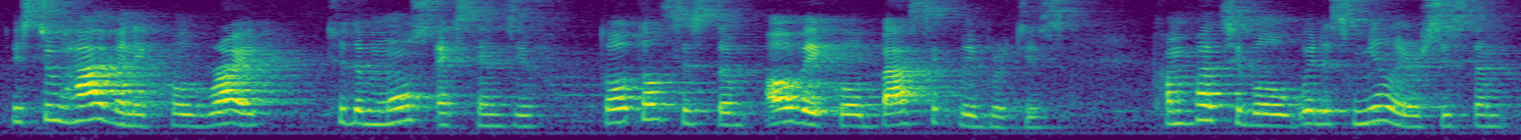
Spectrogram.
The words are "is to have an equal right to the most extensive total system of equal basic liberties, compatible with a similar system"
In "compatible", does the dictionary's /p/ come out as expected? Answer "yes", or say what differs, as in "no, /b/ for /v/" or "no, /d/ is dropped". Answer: yes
